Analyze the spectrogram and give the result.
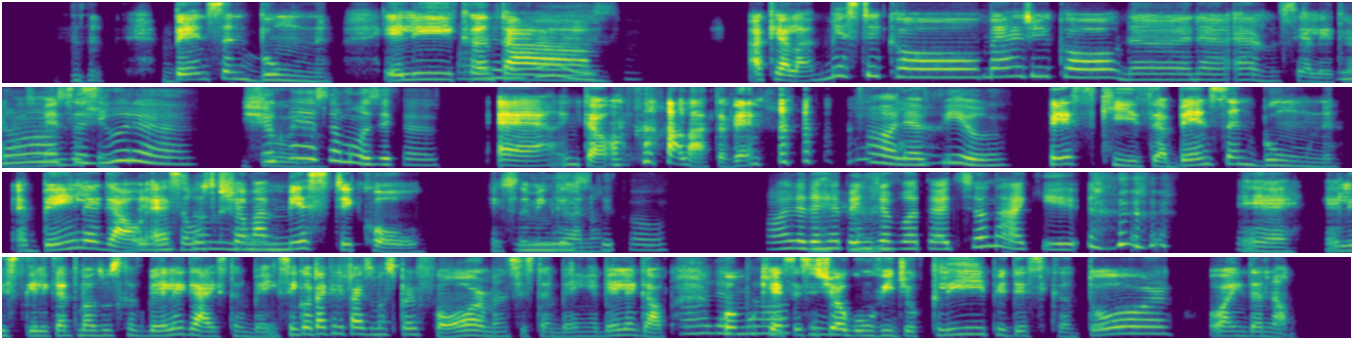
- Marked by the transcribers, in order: giggle; singing: "mystical, magical na-na-na"; giggle; giggle
- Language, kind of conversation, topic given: Portuguese, podcast, Qual artista você descobriu recentemente e passou a amar?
